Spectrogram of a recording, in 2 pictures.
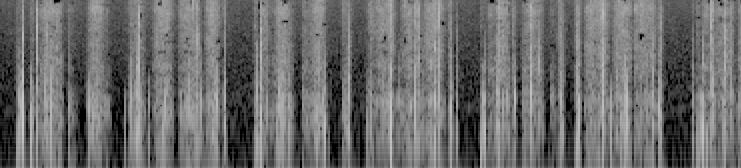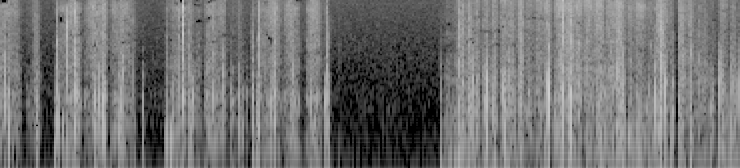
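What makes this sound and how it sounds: The graphite tip of a yellow wooden pencil, held in the hand, scratches and scribbles across a flat brown kraft paper Amazon mailer lying on a table between two microphones. Quick bursts of dry, papery scratching strokes come in short clusters with brief pauses, then a near-silent gap. A final stretch of continuous, denser scribbling follows.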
